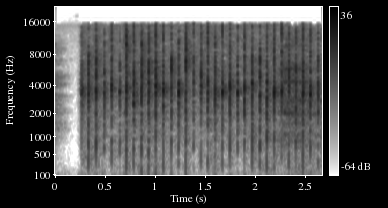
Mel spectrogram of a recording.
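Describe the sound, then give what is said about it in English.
A voice mimics rapid typing, as if typing an actor's name into Google, with a fast, steady burst of sharp mouth clicks, about a dozen per second, fairly loud, running continuously for a few seconds. “That's just how fast I type.”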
